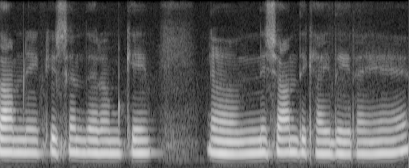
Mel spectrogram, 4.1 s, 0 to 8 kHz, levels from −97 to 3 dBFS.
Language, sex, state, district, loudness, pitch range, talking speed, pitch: Hindi, female, Chhattisgarh, Korba, -18 LUFS, 175-190 Hz, 145 wpm, 185 Hz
